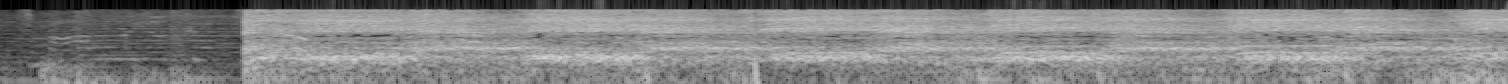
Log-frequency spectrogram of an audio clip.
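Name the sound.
stadium crowd chanting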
